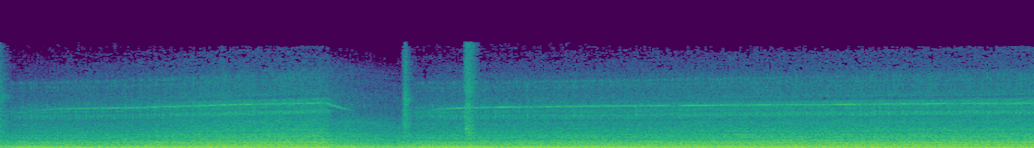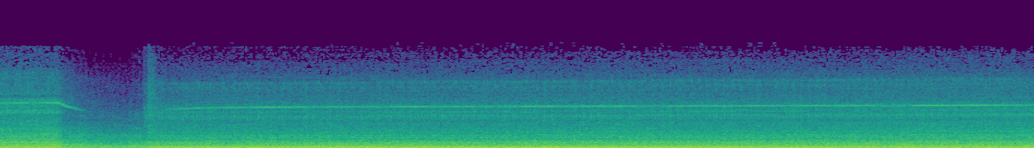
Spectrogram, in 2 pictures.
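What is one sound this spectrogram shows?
A diesel truck engine drones at cruising speed.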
